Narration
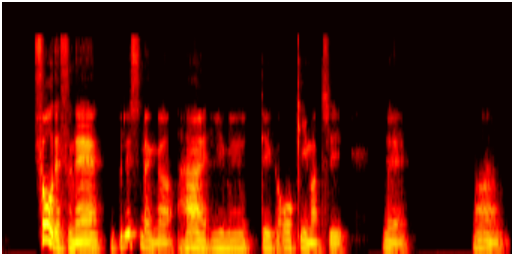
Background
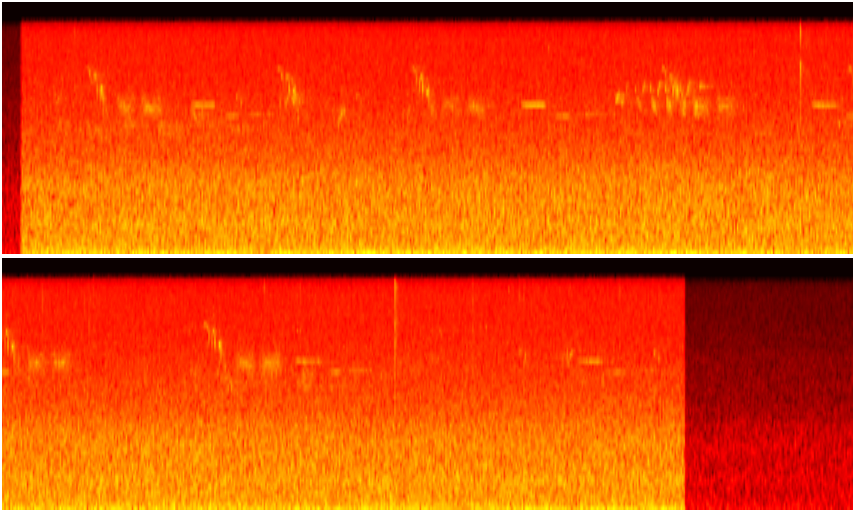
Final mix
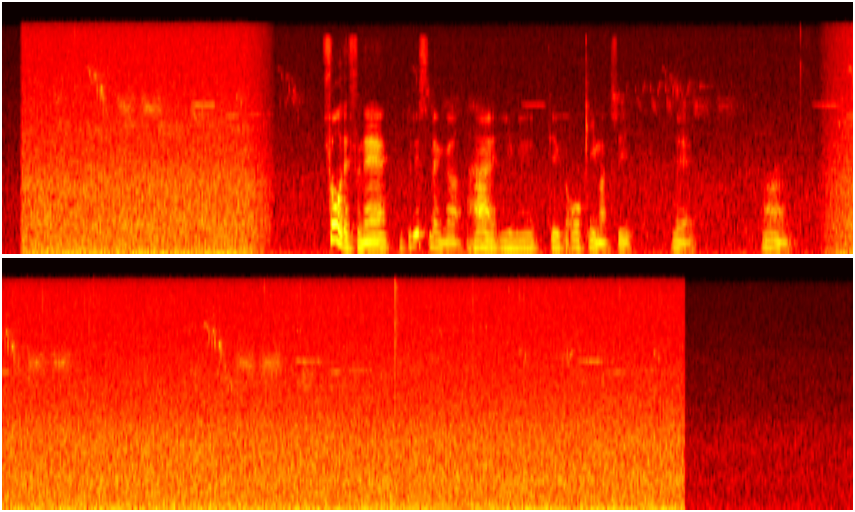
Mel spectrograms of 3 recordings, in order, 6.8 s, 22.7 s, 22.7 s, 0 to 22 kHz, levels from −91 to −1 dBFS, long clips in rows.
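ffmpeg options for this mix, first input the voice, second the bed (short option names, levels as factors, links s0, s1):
-filter_complex "[0:a]adelay=3850,volume=1.19[s0];[1:a]volume=6.68,afade=t=out:st=3.23:d=0.41:silence=0.1,afade=t=in:st=10.9:d=0.56:silence=0.0891251[s1];[s0][s1]amix=inputs=2:normalize=0"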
